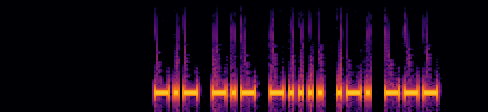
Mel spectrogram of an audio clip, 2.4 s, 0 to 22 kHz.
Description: Morse code, heard as a keyed tone, about 50 wpm, 690 Hz. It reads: KK6RO
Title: USA Call Signs - 5 Characters - 4x Character Spacing - 50wpm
